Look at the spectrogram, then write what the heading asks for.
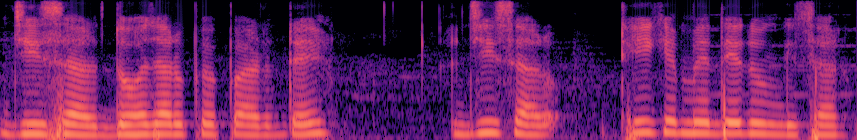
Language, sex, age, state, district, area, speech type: Hindi, female, 45-60, Madhya Pradesh, Bhopal, urban, spontaneous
